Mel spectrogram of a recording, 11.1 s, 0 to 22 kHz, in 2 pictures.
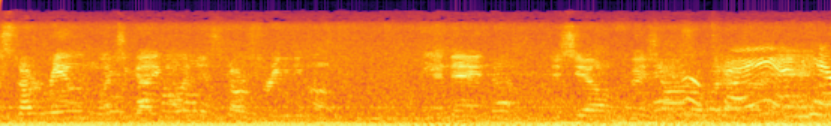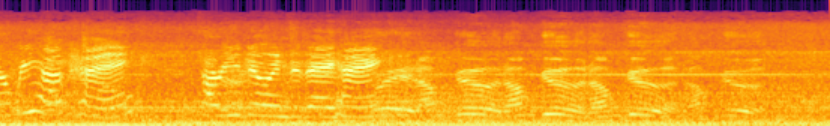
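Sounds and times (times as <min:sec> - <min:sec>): people talking: 0:00.0 - 0:10.7
boat engine drone: 0:00.0 - 0:11.0.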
